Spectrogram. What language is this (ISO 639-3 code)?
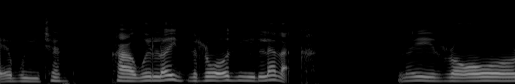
zpy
